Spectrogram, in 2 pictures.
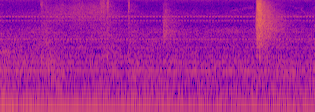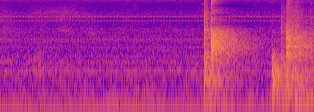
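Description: A single sharp click of a pool shot about five seconds in: the cue tip striking the cue ball, with a brief ring-off, over a faint steady room hum.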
